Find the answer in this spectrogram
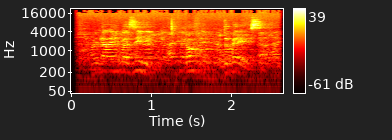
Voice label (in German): Ansage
